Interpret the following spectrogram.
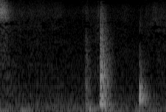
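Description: A single sharp tap of a dry-erase marker against a whiteboard, about one and a half seconds in.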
